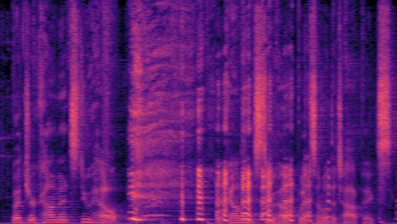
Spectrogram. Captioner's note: laughing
